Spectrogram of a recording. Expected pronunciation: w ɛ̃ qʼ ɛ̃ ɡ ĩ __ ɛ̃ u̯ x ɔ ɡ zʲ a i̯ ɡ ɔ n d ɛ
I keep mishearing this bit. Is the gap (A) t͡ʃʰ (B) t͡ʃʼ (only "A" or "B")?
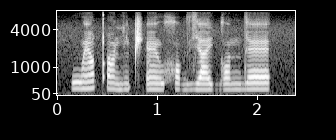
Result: B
